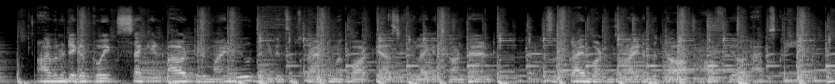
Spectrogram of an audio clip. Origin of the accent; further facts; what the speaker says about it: India; India, my home country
